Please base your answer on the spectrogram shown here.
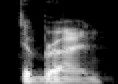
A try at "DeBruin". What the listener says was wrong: DeBruin. DeBruin. That's a U, not an A. DeBruin. No, there is no A.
